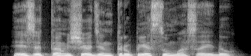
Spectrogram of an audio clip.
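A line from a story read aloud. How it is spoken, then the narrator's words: Grim joke. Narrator (Russian): мрачно пошутил Артём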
